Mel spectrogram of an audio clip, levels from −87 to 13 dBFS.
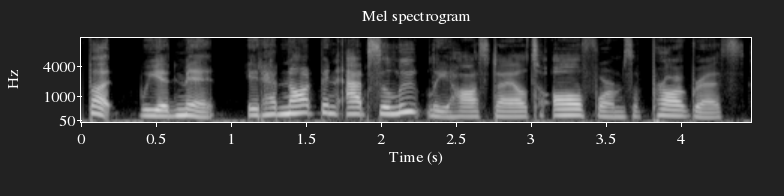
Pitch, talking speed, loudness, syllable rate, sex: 200 Hz, 190 wpm, -17 LUFS, 5.6 syllables/s, female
